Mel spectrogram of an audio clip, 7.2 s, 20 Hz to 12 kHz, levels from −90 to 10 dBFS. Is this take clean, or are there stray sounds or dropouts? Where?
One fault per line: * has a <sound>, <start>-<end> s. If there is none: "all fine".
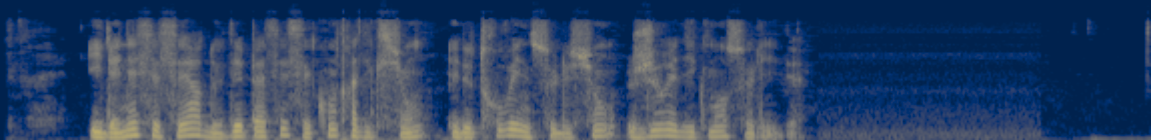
all fine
